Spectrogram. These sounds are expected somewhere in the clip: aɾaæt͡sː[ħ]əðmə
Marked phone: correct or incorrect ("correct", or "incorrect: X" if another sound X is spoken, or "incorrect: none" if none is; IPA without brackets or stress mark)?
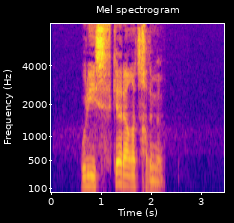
incorrect: χ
